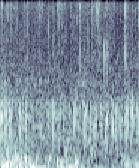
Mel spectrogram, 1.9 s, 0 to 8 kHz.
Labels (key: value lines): label: biophony, rattle
recorder: SoundTrap 500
